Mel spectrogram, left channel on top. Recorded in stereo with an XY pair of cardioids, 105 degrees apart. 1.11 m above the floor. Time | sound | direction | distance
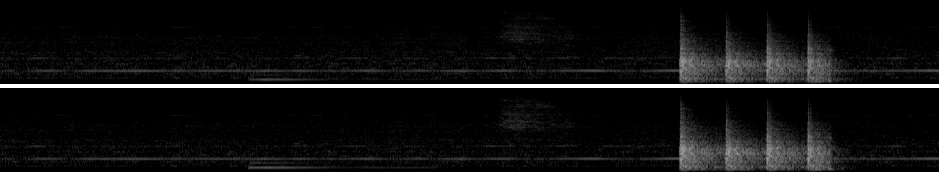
2.5 | a guitar | 65° right | 4.5 m
4.7 | laughter | 35° right | 9 m
6.8 | hammering | 20° right | 0.9 m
